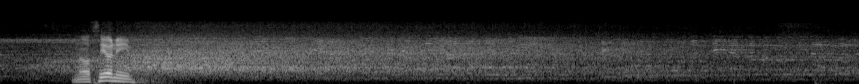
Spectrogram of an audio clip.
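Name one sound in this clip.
A large crowd cheers loudly in a big echoing arena, then fades.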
